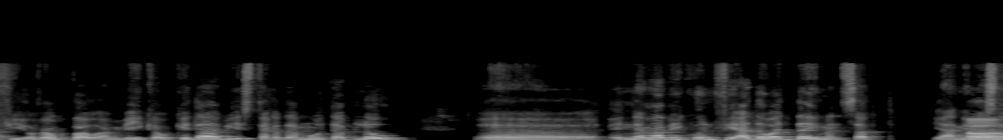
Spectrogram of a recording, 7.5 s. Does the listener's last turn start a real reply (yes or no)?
no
